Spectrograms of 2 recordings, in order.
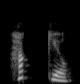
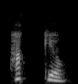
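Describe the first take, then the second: No difference in how they are said.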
